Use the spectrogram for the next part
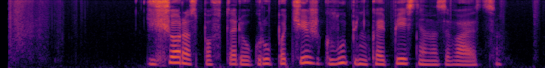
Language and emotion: Russian, neutral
